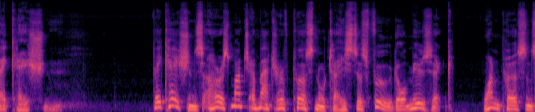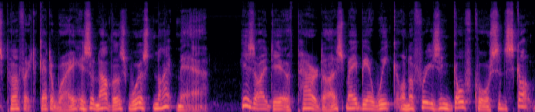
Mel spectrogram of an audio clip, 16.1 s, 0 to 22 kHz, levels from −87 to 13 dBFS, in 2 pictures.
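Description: The input gain is likely set far too high, so a fast limiter clamps down on every loud sound throughout. That gain pumping swings the level by around 10 dB, and everything sounds squashed.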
